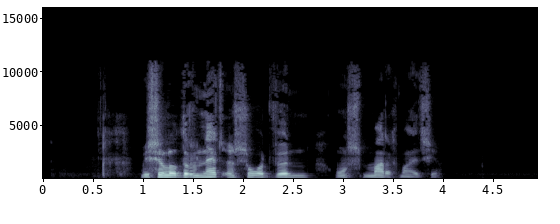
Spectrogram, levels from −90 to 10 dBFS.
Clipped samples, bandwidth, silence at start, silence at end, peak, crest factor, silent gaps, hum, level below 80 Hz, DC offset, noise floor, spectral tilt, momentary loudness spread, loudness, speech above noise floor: under 0.1%; 11 kHz; 1 s; 1.05 s; -2 dBFS; 22 dB; none; none; -78 dBFS; under 0.1%; -87 dBFS; -5.5 dB/octave; 22 LU; -22 LUFS; 64 dB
